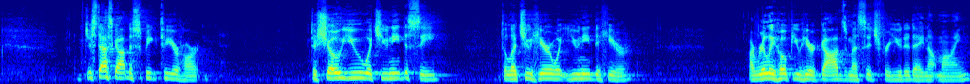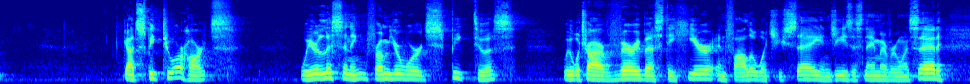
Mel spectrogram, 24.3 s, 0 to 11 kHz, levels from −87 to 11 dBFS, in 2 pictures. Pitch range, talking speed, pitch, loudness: 120-150 Hz, 170 wpm, 130 Hz, -34 LUFS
